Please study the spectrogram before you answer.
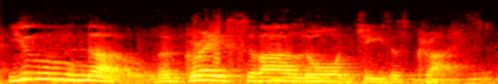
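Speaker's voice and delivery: slow, loud verse reading; declaimed scripture. Acted. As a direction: declare the verse slowly, leaning on YOU.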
